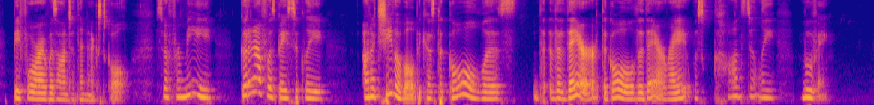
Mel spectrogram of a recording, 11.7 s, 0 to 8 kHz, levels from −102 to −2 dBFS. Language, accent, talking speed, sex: English, American, 165 wpm, female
